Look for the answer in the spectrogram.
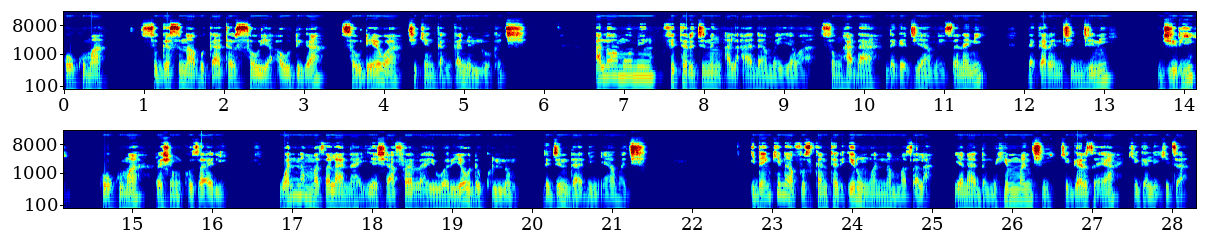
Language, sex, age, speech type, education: Hausa, male, 30-45, spontaneous, primary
